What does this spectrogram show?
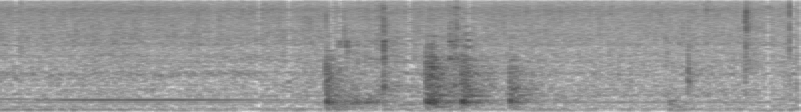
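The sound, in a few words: onions frying in oil in a pan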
